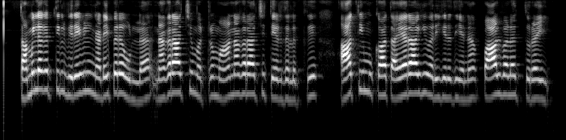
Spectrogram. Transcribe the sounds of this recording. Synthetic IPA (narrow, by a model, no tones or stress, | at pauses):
t̪ɐmɪlɐɣɐt̪ːɪlʋɪɾɐɪʋɪlnɐɽɐɪpɛɾɐɯɭːɐnɐɣɐɾaːt͡ʃimɐʈrɯmaːnɐɣɐɾaːt͡ʃːit̪ːeːɾðɐlɯkːɯ | aːt̪ːimʊkːaːt̪ɐjaːɾaːɣiʋɐɾɯɣɪrɐðɯɛnɐpaːlʋɐɭɐt̪ːʊrɐɪ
